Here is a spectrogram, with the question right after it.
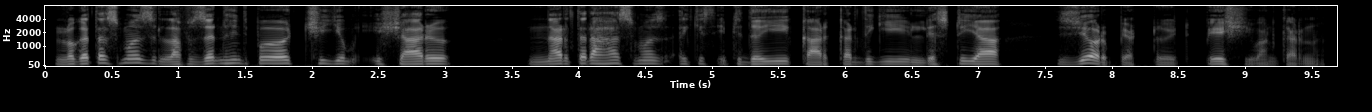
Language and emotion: Kashmiri, neutral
